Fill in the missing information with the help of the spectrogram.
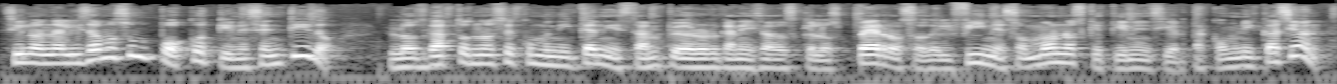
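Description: Low, mellow Mexican woman, slangy host. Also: sing-song, quick pace. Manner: profane, slangy, joking. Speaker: podcast host. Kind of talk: casual podcast reading listener comments.

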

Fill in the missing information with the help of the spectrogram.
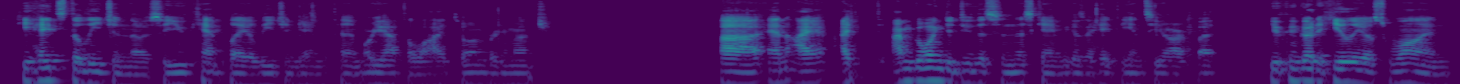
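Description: Rambling young man with a low voice. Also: fairly bright tone. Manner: loose and rambling, heavy on fillers and casual swearing. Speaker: podcast co-host. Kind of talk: casual chat while playing a video game.

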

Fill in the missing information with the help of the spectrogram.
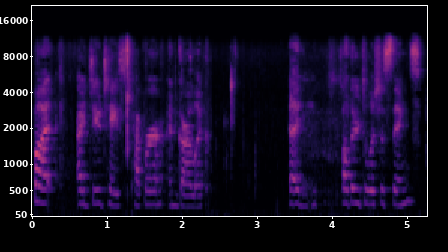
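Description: A woman's voice: high-pitched, fairly even intonation, unhurried, a bit bright, a little hiss or hum. A woman co-hosting a casual podcast, making dry, wry remarks. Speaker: podcast co-host. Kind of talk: casual chat.

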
